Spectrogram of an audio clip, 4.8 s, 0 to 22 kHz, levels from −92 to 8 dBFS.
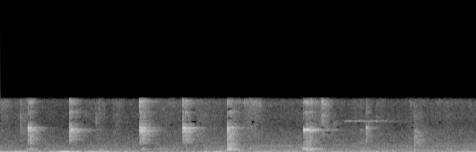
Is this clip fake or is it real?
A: real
